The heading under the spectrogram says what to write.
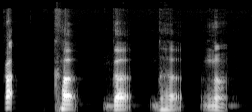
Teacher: कवर्ग का उच्चारण स्थान जिह्वा मूल हो सकता है। क, ख, ग, घ, ङ बोलते हैं तो कंठ जो है यह जगह है, और जिह्वा मूल मतलब जीभ की जड़।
